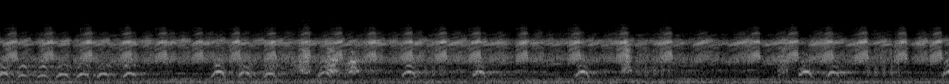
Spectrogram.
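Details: Frogs in early-summer rice paddies at night, before rice planting: a steady mass of rapid, pulsed croaking overlaid by short, bouncy, upward-hooked notes repeated in quick runs, then spaced out.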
